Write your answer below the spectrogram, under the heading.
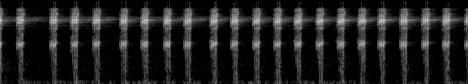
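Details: Walang kece katydid calling, recorded to tutor cage songbirds like cucak ijo and kacer: loud, high-pitched ticking pulses at roughly two and a half per second, clean with no other sounds.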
